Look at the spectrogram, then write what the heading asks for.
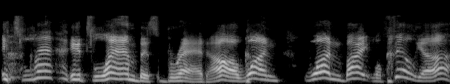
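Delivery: put-on campy comic voice. Acting out a scene as Paul Lynde: Paul Lynde impression. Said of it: "Paul Lynde is like".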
